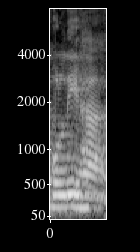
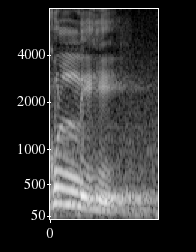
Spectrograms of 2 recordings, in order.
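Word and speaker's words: كُلِّهِ: Kemarin saya bilang kulliha, salah, saya lupa. Ternyata kembali domirnya itu bukan pada Ramadan tapi kepada syahrnya. syahri, nah kepada itu Ramadhana. Jadi kullihi nawaitu sauma syahri Ramadhana kullihi fardun lillahi ta'ala.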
